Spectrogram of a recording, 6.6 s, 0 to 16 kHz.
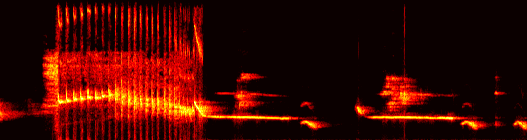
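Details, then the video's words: Asian pied starling on a masteran tutoring track: a rapid pulsed, buzzy phrase, then long clear whistles and short chirped notes separated by brief pauses. "masteran jalak suren 1 menit langsung ikut bunyi ful isian mewah"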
